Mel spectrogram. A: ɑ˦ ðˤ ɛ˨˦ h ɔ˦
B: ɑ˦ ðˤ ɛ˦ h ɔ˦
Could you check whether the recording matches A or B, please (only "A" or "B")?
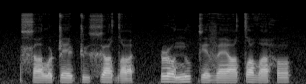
A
